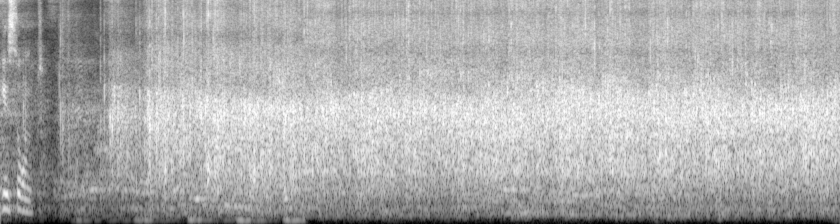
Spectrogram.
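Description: A crowd applauds steadily.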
